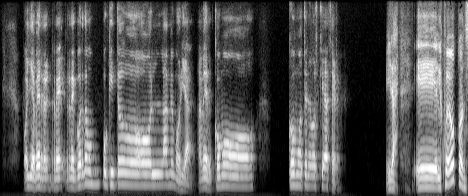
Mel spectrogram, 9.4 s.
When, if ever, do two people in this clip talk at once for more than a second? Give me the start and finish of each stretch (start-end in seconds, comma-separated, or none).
none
